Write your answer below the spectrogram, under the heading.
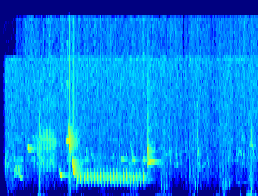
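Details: Common nightingale phrase: a few high thin whistles and a sharp note, then a fast harsh rattling trill of about twenty even pulses over a second and a half, ending with a high squeak; quiet outdoor background with soft rustling.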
